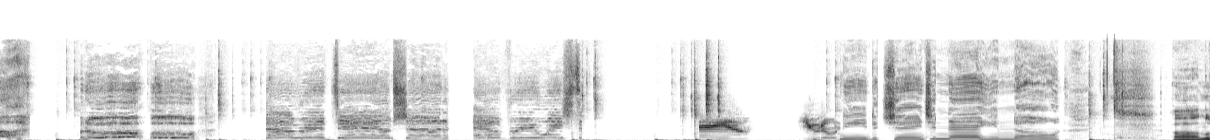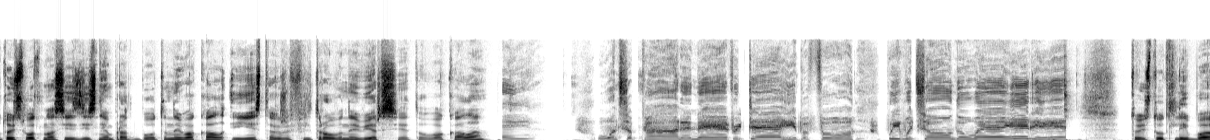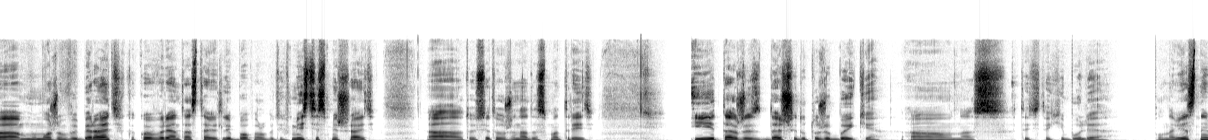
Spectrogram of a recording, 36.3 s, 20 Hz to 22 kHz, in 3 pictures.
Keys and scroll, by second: 2.0 space, 5.6 space, 6.5 alt+space, 6.9 alt+space, 10.8 space, 17.0 space, 22.5 space.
